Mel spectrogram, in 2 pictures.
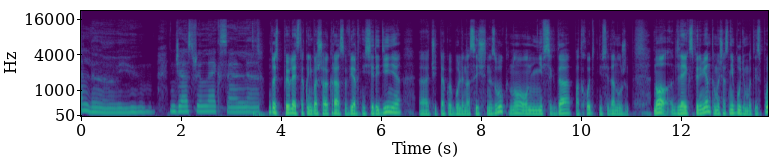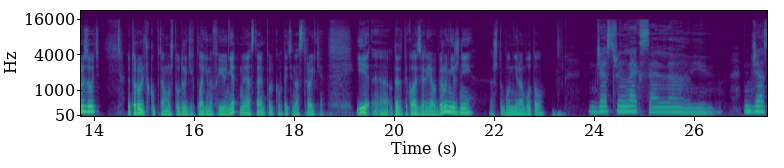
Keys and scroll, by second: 3.3 space, 23.1 space.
